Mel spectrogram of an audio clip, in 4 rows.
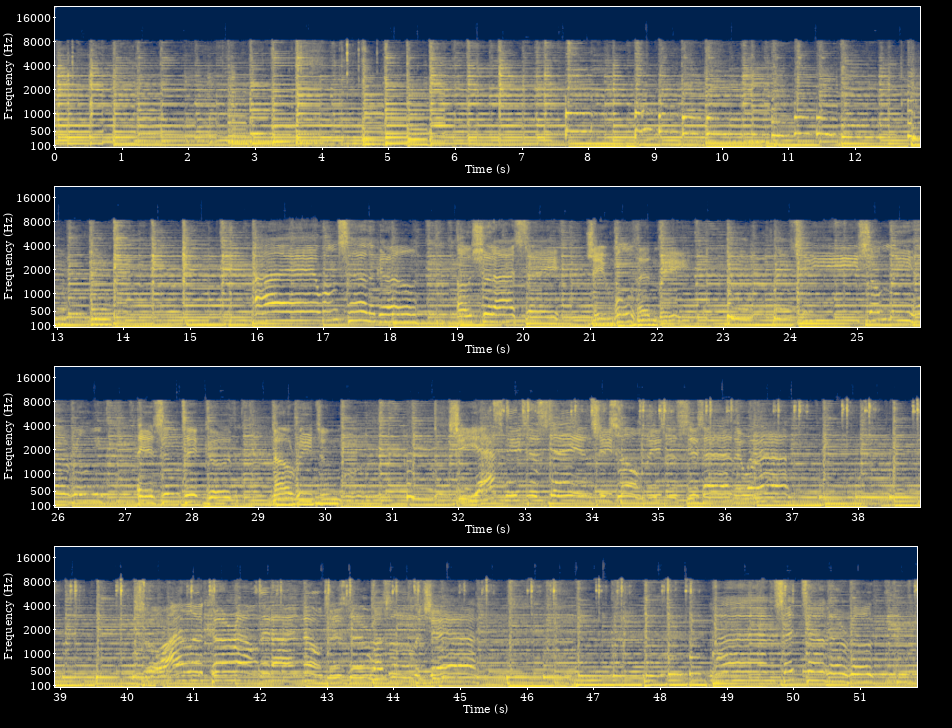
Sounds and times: Music: 0:00.0 - 0:51.8.

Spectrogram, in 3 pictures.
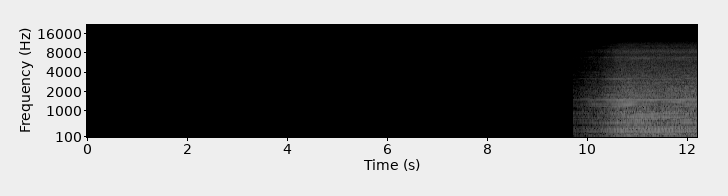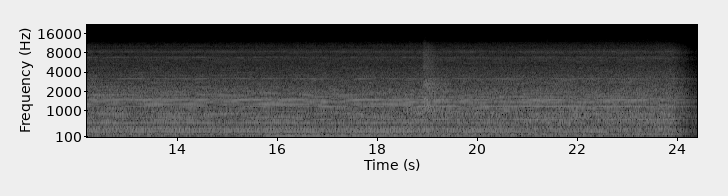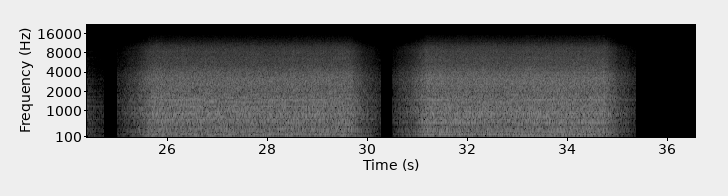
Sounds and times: Spray: 0:25.4 - 0:30.0.

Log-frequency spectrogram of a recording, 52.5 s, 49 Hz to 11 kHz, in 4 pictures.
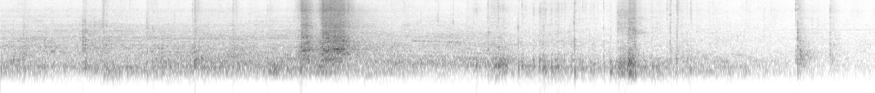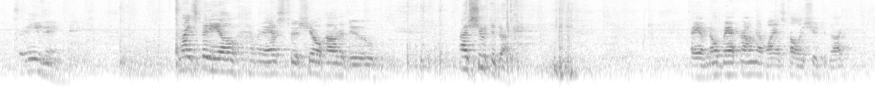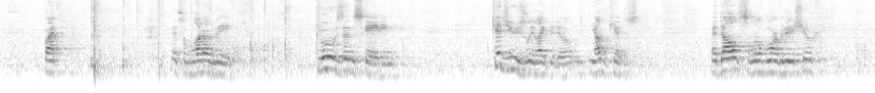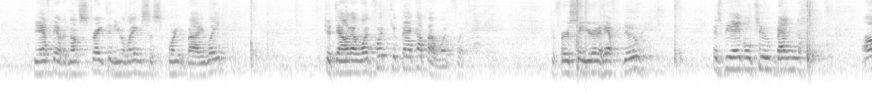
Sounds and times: Speech: 0:13.4 - 0:14.2, 0:15.8 - 0:18.8, 0:20.0 - 0:21.0, 0:23.5 - 0:25.9, 0:26.9 - 0:27.3, 0:28.8 - 0:29.8, 0:31.0 - 0:32.3, 0:33.6 - 0:35.9, 0:36.9 - 0:38.7, 0:39.9 - 0:42.8, 0:44.2 - 0:46.5, 0:47.6 - 0:49.2, 0:50.1 - 0:51.6.

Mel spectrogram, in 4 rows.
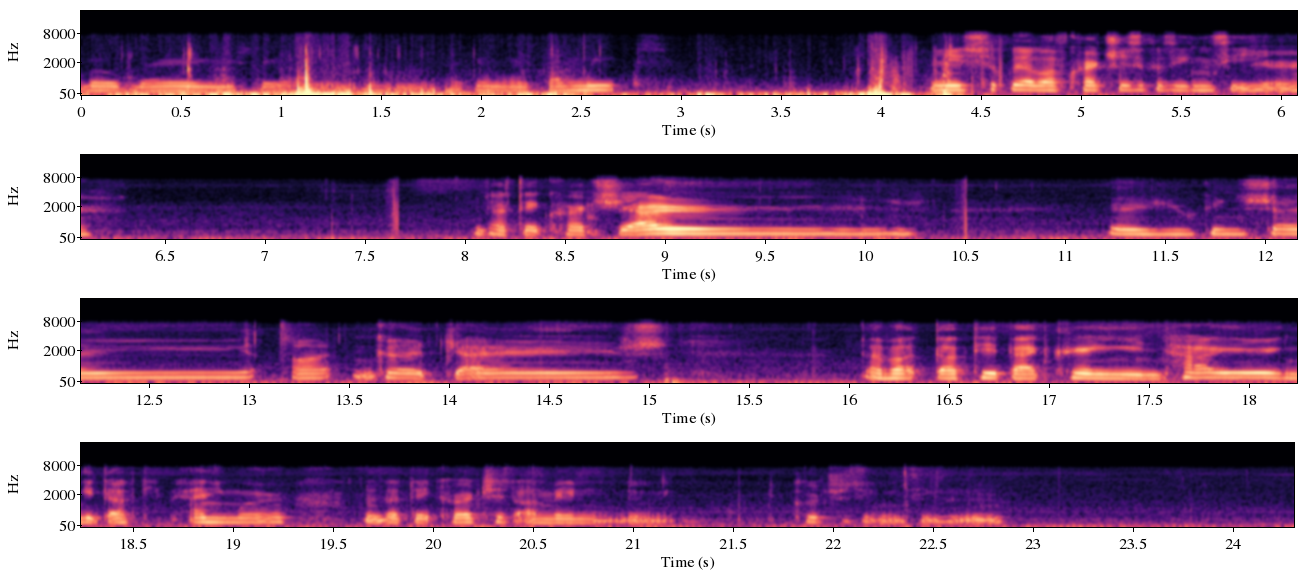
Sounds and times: Speech: 0:00.0 - 0:02.8, 0:04.2 - 0:06.3, 0:08.0 - 0:10.3, 0:11.2 - 0:15.1, 0:16.1 - 0:22.9.

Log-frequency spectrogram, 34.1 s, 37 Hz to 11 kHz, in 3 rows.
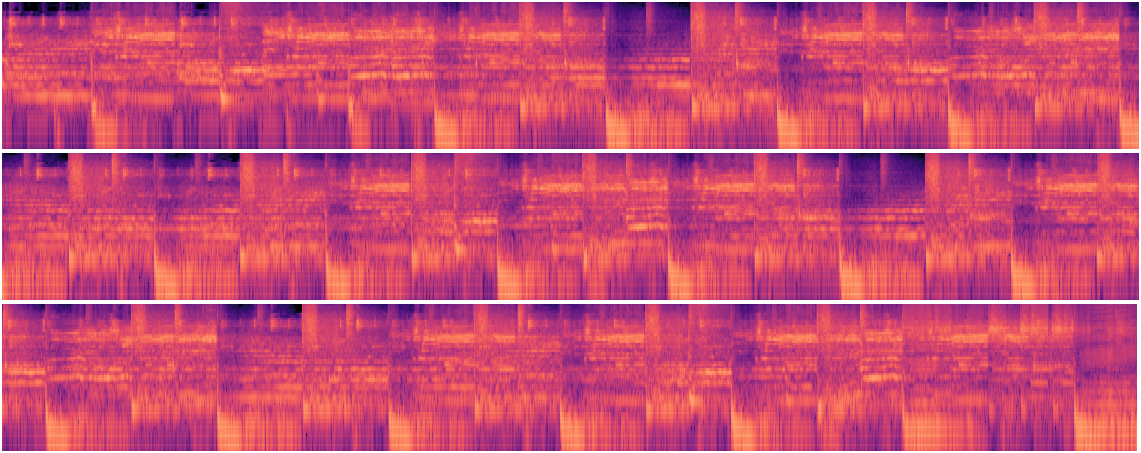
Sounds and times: Dubstep: 0:00.0 - 0:34.0.

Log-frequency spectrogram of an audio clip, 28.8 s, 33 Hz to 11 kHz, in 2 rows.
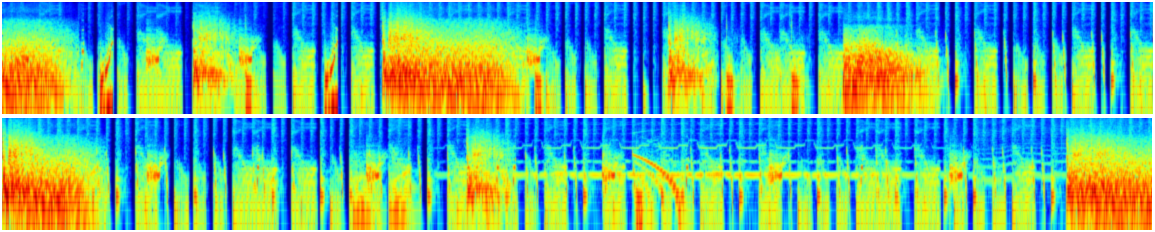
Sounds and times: Video game music: 0:01.7 - 0:12.4, 0:17.2 - 0:28.7.

